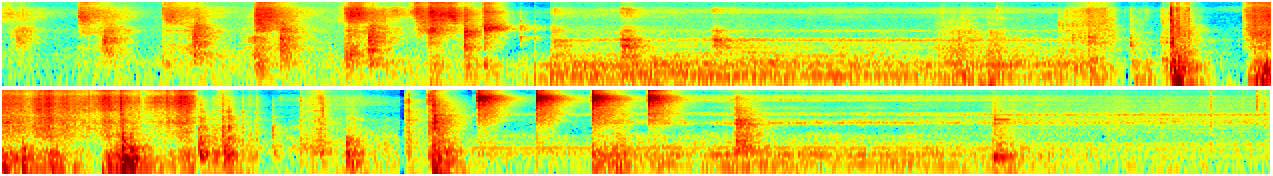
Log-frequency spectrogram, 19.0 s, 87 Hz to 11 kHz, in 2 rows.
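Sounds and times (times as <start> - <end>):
drawer rattling: 8.5 - 11.5.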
